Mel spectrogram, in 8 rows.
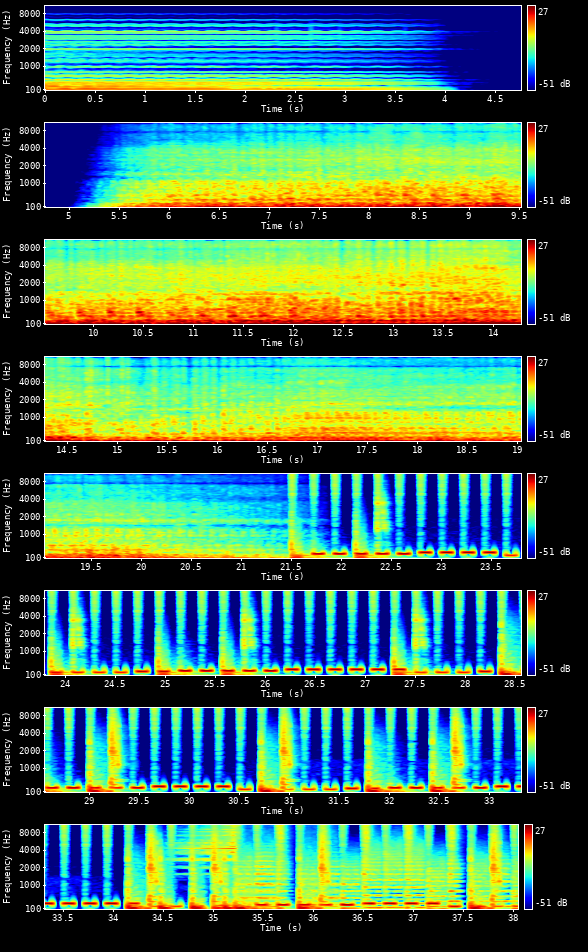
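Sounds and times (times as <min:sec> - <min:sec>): loud car engine running: 0:05.2 - 0:21.8.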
